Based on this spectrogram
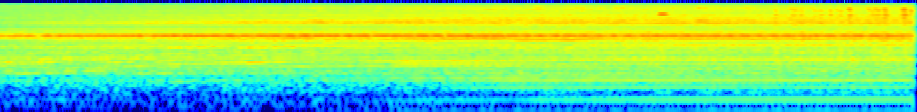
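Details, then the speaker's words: New DIY fly cutter on a mini mill, not the aluminum finishing insert: steady high-pitched cutting hiss with a constant ringing tone, no chatter or stutter; smooth even cut with nice chips. "Alright, show a little bit of the new fly cutter in action here."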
